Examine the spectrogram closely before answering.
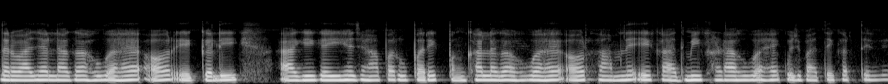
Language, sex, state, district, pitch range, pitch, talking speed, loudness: Hindi, female, Punjab, Pathankot, 200-205 Hz, 200 Hz, 195 wpm, -12 LUFS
